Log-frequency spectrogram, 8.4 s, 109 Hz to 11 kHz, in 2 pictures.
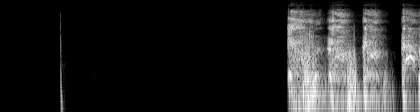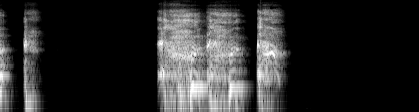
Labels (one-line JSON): {"expert_labels": [{"quality": "ok", "cough_type": "dry", "dyspnea": false, "wheezing": false, "stridor": false, "choking": false, "congestion": false, "nothing": true, "diagnosis": "COVID-19", "severity": "mild"}], "age": 30, "gender": "male", "respiratory_condition": false, "fever_muscle_pain": false, "status": "symptomatic"}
